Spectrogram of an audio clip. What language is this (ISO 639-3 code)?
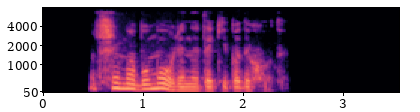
bel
